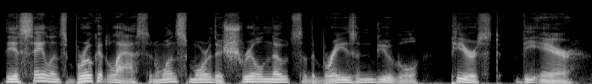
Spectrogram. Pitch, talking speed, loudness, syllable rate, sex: 105 Hz, 180 wpm, -17 LUFS, 4.7 syllables/s, male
